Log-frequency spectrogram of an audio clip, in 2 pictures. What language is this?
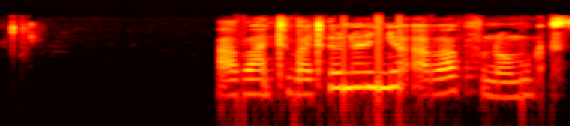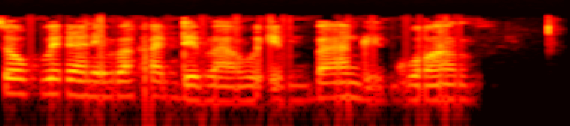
Ganda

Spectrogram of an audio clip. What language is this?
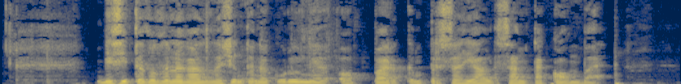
Galician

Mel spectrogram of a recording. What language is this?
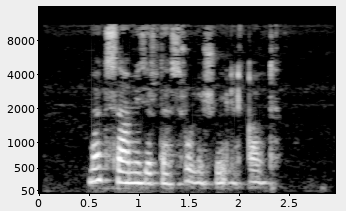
Georgian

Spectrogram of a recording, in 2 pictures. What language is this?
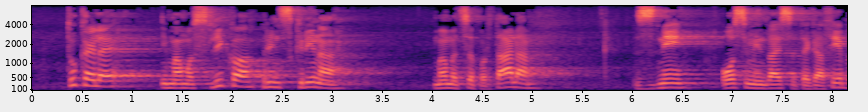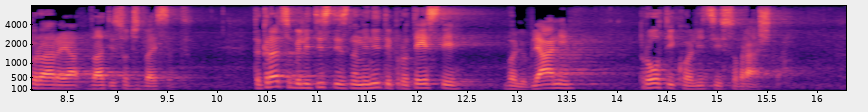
Slovenian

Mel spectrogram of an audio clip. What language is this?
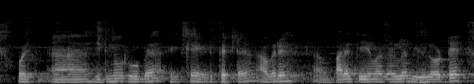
Malayalam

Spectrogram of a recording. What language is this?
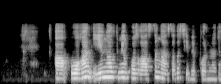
Kazakh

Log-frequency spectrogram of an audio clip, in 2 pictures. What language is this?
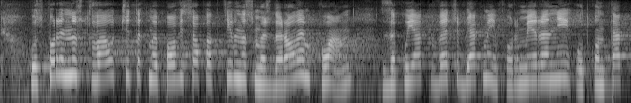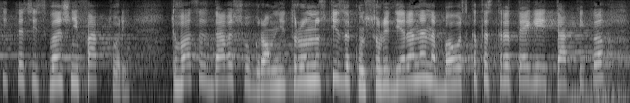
Bulgarian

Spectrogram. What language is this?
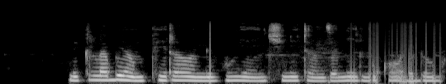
Swahili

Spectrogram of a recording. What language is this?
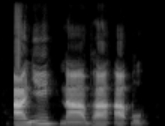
Igbo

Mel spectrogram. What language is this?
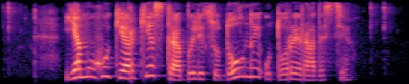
Belarusian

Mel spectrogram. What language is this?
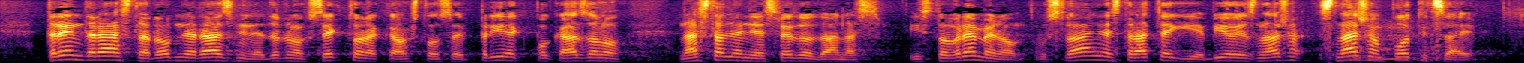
Croatian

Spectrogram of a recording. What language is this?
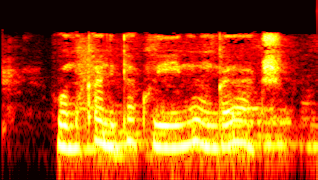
Kinyarwanda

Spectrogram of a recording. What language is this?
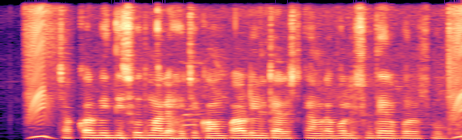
Bangla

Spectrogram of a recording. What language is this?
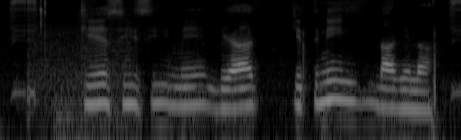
Bhojpuri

